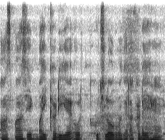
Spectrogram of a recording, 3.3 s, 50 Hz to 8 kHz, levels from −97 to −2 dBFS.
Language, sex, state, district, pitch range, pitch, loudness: Hindi, male, Uttar Pradesh, Shamli, 110-120 Hz, 115 Hz, -15 LUFS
